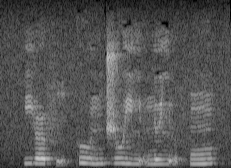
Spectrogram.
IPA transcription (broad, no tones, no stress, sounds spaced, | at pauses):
j ə˞ f ḭ k u n d͡ʒ u j lʲ ə̰ n y lʲ o̰ f ũ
